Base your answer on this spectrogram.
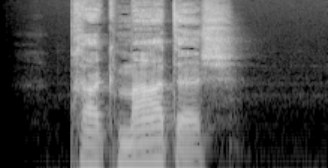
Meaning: pragmatic
- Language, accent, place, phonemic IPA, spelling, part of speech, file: German, Germany, Berlin, /pʁaˈɡmaːtɪʃ/, pragmatisch, adjective, De-pragmatisch.ogg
